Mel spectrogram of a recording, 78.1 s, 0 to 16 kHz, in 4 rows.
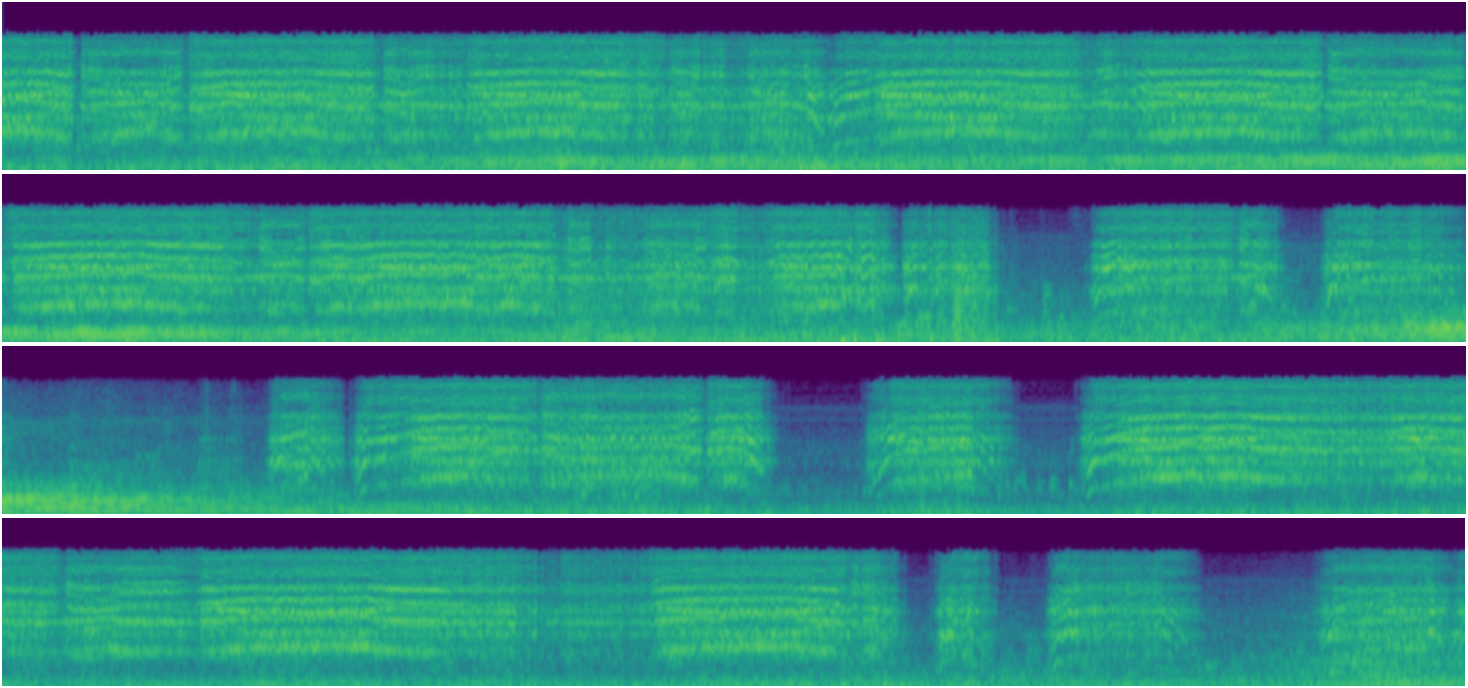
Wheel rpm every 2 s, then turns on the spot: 190, 200, 200, 200, 200, 170, 190, 200, 190, 200, 190, 200, 200, 200, 190, 170, 90, 120, 110, 100, 0, 50, 150, 200, 140, 60, 60, 160, 200, 200, 200, 200, 200, 200, 190, 100, 100, 50, 100.
52-54 70-72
